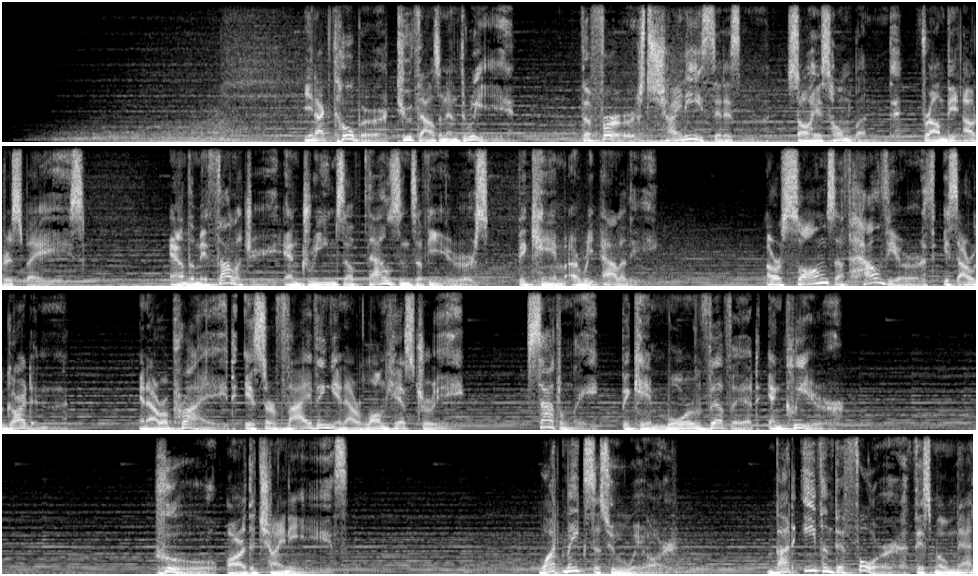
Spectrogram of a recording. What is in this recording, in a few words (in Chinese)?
英男 英文专题 史诗大气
